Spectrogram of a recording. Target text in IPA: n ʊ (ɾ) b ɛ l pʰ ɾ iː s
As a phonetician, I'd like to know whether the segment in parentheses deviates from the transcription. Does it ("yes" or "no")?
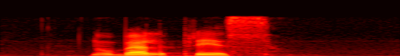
yes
